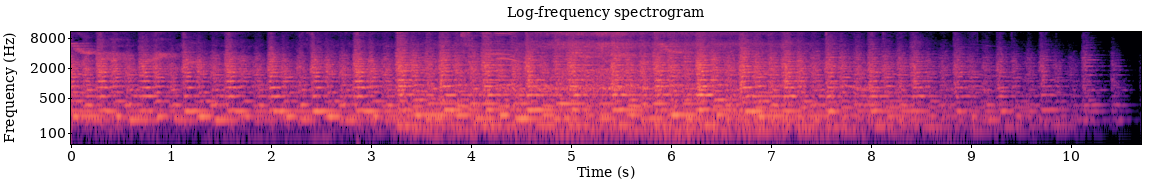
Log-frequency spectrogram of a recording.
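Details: Bowed string music with cello and violin plays throughout and fades out at the end, with no animal voices.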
